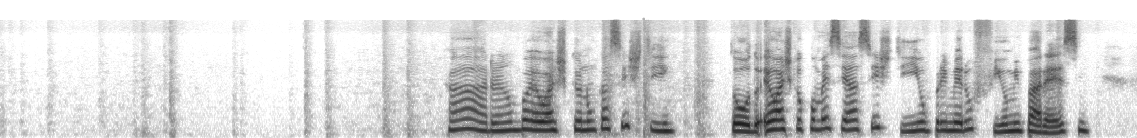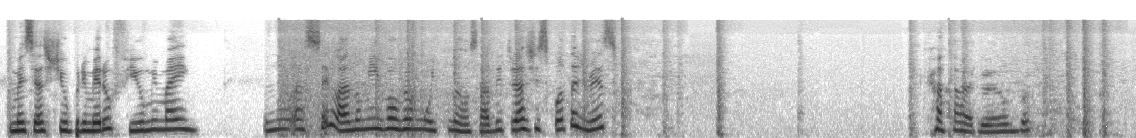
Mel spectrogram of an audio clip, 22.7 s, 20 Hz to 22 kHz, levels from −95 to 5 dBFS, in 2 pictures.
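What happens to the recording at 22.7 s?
From 22.65 to 22.74 s the real background is replaced by comfort noise, a steady, featureless noise about 3 dB quieter. The likely cause is Opus DTX: the sender stops transmitting and the receiver generates this stand-in noise. Unlike the noise suppressor artifacts, which pump the actual background up and down, this is a flat, detail-free substitute.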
